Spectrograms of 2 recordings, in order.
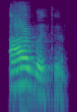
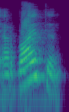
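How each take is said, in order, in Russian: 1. Ударение на первом слоге. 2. Ударение на втором слоге. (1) "Это слово произносится с ударением на первый слог" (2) "Не arbeiten"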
